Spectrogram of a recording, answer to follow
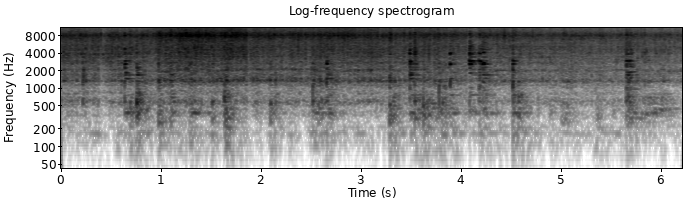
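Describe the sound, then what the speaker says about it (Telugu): Onions and green chillies frying and being stirred in a pan for mutton curry, a steady close sizzle broken by repeated scraping stirs, with no talking. "ఇప్పుడు మనం ఉల్లిపాయలు వేసుకోవచ్చు, పచ్చిమిరపకాయలు"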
